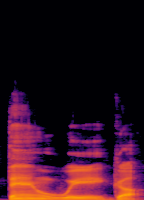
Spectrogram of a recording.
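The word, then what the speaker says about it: saṃvega: Last week we were talking about Sangvega. In Burmese pronunciation you call it Tenwega.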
